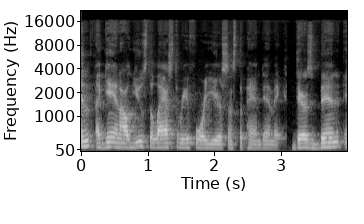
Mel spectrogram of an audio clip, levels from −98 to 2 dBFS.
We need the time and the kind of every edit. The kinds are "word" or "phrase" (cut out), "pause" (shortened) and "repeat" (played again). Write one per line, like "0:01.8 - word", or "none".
0:03.1 - pause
